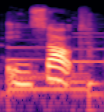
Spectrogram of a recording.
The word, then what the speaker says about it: insult: 很多动词呢，如果它的动词、名词长得一样，那么它的发音重音部位会改变。比如说 insult，它的动词呢重音在这个 s u 上，啊，但它名词会在前边 insult。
